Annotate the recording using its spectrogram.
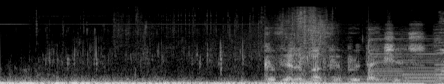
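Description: Intro sound effect under a logo animation: a loud, deep rumble with scattered crackles, and a growl-like sound near the end.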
